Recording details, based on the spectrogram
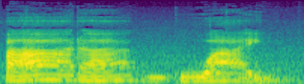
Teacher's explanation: Eu tenho uma semivogal, uma vogal e outra semivogal numa mesma sílaba. Então, é encontro de três vogais em uma mesma sílaba. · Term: tritongo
